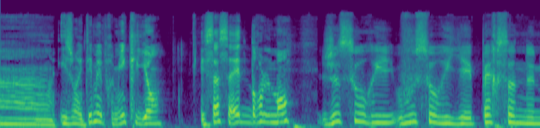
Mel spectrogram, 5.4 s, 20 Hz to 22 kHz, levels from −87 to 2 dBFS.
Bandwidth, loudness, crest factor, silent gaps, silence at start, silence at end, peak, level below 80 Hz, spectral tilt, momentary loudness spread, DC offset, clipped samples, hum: 15 kHz; -18 LUFS; 16 dB; none; 0 s; 0 s; -2 dBFS; -40 dBFS; -4.5 dB/octave; 3 LU; under 0.1%; under 0.1%; none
